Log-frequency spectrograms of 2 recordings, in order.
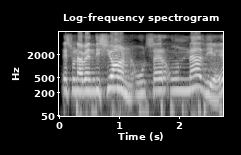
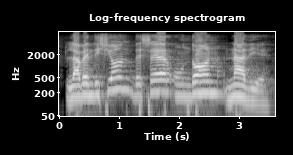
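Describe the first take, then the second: First: Said in the usual way. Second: Drawn out, each word weighed; slow reverent reading; slow scripture reading. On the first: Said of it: "eso es lo que Pablo está diciendo". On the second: Shown as a demonstration. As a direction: read the verse slowly and solemnly. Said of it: "¿no es cierto?".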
